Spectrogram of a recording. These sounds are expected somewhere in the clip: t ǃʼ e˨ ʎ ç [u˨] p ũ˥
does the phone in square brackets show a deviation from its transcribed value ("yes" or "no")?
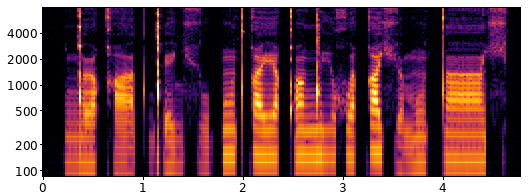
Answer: no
